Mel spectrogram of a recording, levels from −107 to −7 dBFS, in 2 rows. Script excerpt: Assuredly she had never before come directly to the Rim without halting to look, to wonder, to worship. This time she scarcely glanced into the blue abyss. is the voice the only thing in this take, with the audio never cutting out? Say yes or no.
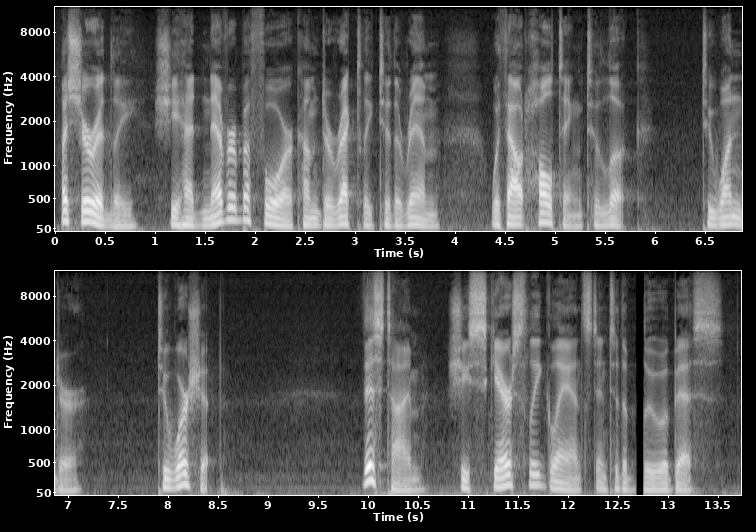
no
